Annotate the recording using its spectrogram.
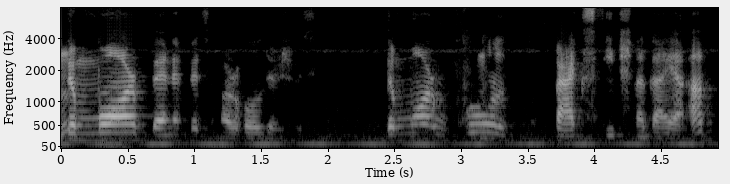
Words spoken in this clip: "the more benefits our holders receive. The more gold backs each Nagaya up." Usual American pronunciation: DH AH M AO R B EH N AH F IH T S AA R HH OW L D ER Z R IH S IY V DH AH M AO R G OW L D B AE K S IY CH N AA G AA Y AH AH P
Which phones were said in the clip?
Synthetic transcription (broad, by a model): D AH M AO R B EH N AH F IH T S AA R HH OW L D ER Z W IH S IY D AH M AO R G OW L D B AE K S IY CH N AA G AA Y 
